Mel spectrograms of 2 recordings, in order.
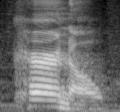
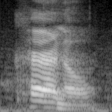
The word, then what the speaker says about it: colonel: for a lot of people this what is pronounced as konel this Earth sound I don't know you could the air sound back colel repeat after me colonel colonel yeah Colonel the colonel is an important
